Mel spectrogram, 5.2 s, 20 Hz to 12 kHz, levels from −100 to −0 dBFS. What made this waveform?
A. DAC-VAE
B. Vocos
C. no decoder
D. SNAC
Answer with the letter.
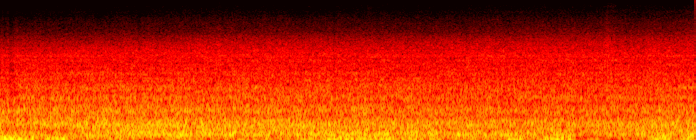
A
